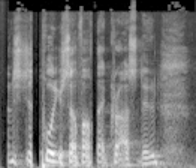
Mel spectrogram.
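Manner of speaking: sneering mocking jeer. Retelling how they mocked the one on the cross, imitating a sneer. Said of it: "They said it in a sneer".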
